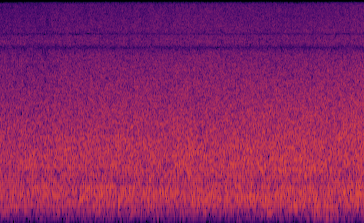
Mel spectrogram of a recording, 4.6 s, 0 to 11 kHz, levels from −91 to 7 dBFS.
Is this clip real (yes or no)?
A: yes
